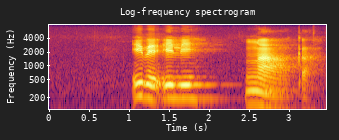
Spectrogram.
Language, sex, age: Northern Sotho, male, 19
